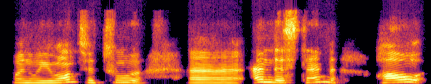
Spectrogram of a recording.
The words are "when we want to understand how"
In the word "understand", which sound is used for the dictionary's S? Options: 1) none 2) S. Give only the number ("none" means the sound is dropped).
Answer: 2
